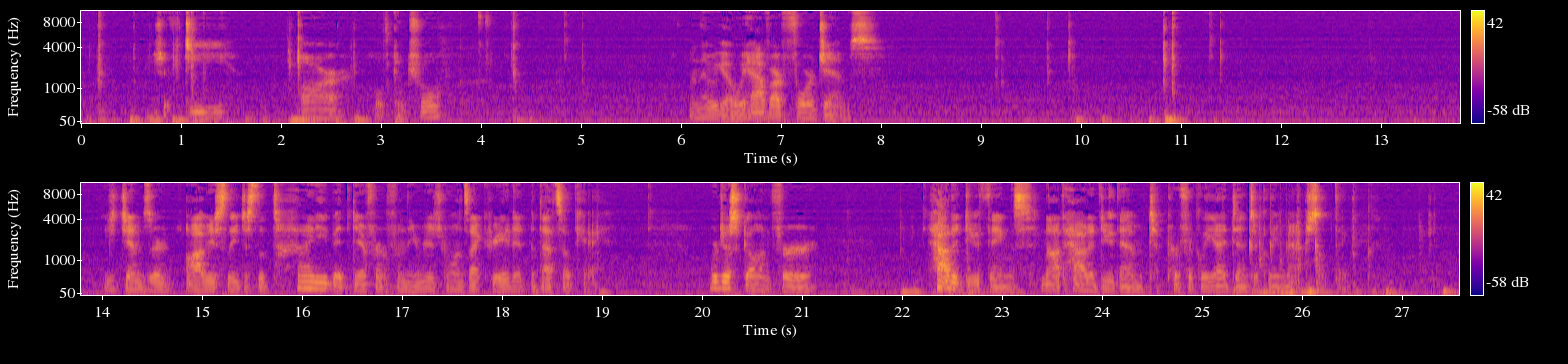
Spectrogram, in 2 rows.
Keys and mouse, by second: 0.9 shift+d, 2.0 r, 3.9 ctrl+click, 4.8 middle click, 10.8 q, 11.2 middle click, 17.5 middle click, 18.4 alt+middle click, 19.4 middle click, 22.1 alt+middle click, 23.9 click.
